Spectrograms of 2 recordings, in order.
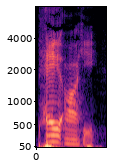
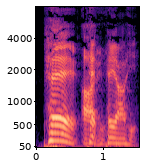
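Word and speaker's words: Pay-ahi (Peʻahi): This would be a good time to mention, I got an email from a listener correcting pronunciation on that surf spot, saying it's actually pronounced Pay-ahi. – Pay-ahi.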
